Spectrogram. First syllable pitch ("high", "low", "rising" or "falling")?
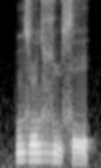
high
